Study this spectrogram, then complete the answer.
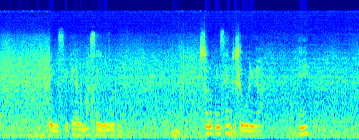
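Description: A woman speaks softly and intimately close by.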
